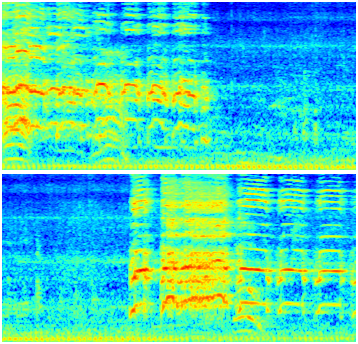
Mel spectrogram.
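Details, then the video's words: Kukuak Balenggek rooster, an original Solok bird, crowing loudly in two bouts: long harmonic crows broken into rapid stepped syllables, a quieter low-level gap between them, then a second stuttering, multi-part crow. "Ayam kukuak balenggek asli solok"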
